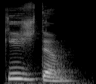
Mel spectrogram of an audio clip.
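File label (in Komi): "кизьтӧм", Komi, female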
